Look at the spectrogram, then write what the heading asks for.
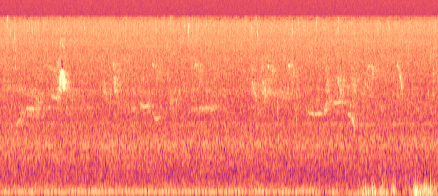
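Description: Faint birdsong, short chirps and whistles, over a steady low hum. Low rumbling bumps come in near the end and are the loudest sound.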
